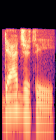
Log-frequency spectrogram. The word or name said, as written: gadgety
